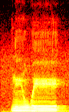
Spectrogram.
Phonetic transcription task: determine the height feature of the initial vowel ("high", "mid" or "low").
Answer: high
